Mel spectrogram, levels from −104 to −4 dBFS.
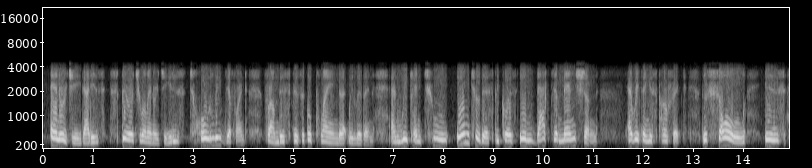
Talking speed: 135 wpm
